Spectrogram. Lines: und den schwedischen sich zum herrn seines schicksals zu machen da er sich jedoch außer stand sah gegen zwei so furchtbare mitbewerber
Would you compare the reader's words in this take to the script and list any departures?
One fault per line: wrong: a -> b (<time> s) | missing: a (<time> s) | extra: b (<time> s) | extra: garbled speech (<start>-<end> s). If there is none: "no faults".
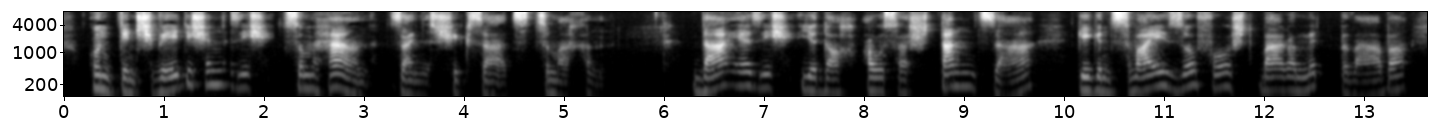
no faults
